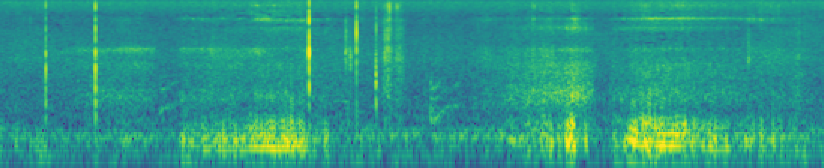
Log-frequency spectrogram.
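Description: Low rumbling snores on slow breaths in, two clear snores over eight seconds, with faint clicks and room noise; ordinary snoring.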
